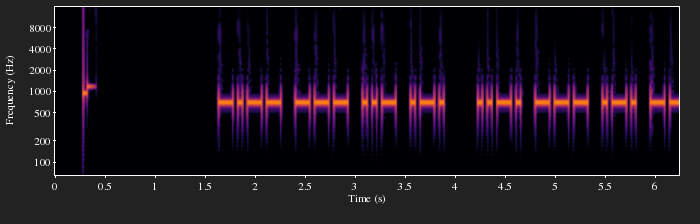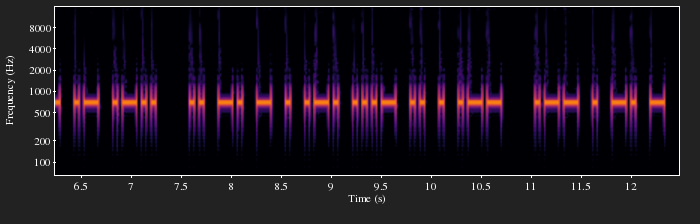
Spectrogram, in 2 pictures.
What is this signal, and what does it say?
Morse code, heard as a keyed tone, about 25 wpm, 700 Hz. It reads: YOUR FORMAL INTERVIEW WENT
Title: Sentences from Top 1600 Words 25wpm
